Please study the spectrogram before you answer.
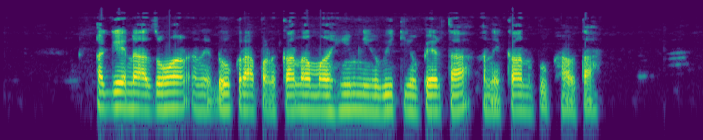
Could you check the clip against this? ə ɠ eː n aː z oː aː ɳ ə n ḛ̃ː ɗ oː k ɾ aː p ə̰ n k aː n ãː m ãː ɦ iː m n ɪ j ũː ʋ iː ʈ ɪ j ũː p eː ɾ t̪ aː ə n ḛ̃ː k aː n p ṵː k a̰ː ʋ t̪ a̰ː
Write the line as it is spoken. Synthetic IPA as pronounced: ə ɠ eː n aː z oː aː ɳ ə n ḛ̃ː ɗ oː k ɾ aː p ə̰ ɳ k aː n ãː m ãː ɦ iː m n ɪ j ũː ʋ iː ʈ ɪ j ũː p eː ɾ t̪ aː ə n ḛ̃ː k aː n p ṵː kʰ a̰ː ʋ t̪ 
